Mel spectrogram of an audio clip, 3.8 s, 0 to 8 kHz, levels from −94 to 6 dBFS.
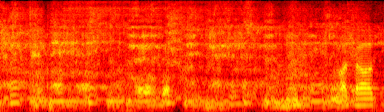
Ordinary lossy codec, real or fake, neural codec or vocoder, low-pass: none; fake; codec, 16 kHz, 4 kbps, FunCodec, trained on LibriTTS, 50 frames a second; none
